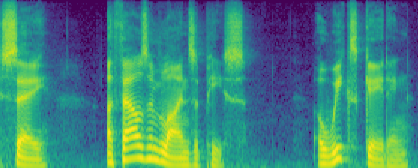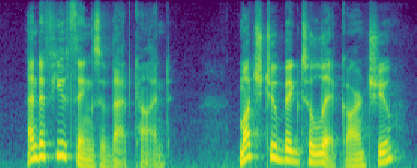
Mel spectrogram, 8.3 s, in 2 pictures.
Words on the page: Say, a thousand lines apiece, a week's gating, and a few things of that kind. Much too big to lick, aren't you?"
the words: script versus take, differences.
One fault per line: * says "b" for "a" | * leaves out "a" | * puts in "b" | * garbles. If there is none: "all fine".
all fine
